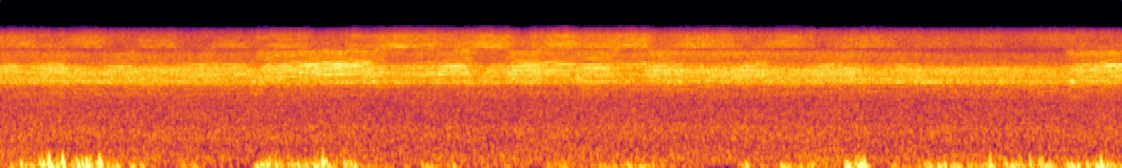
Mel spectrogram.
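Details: Beside marigolds flowering along a road, cicadas produce a constant piercing buzz. Short low-pitched thuds and gusts recur every second or two underneath.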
